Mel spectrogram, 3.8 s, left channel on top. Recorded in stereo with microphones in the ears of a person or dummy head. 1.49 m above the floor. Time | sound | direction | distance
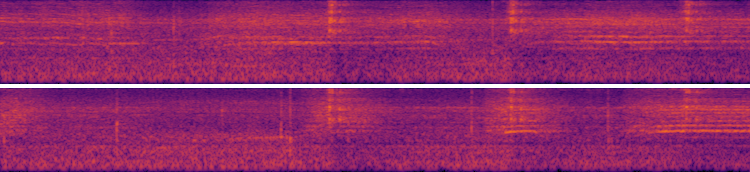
1.6 | scissors | 5° right (ahead or behind) | 3 m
